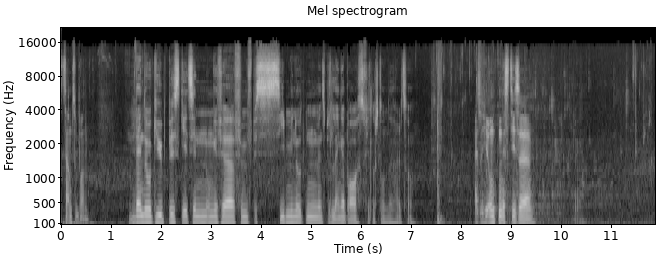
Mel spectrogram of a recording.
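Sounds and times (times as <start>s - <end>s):
speech: 0.1s - 0.7s, 1.3s - 7.6s, 8.3s - 9.6s
water drips: 7.4s - 8.4s, 9.1s - 11.8s
water running from a small pump-fed hand-washing tap into a basin: 8.4s - 11.8s.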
